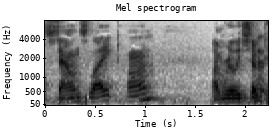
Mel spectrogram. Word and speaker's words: Soundsl!ke: okay second question is is it pronounced differently with the exclamation point yes yes you really want the inflection on that exclamation point you really want to yell it sounds like that okay so that's we're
